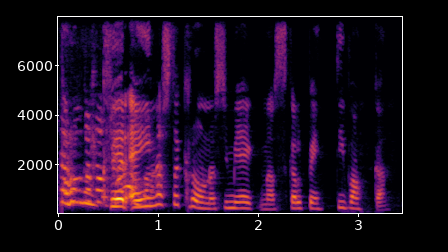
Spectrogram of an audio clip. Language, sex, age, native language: Icelandic, female, 14, Icelandic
